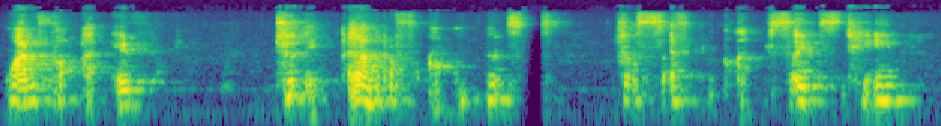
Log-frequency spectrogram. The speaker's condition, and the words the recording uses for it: Spasmodic dysphonia. As the title suggests, my vocal cords only function in, in spasms.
